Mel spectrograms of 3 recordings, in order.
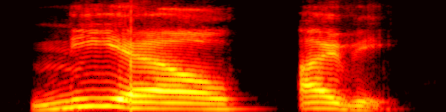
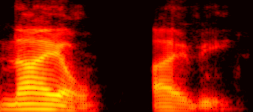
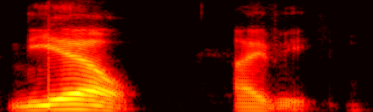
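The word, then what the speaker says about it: Niele Ivey: Can we get the actual pronunciation on her name? He is speaking of Niel Ivy, not Niall Ivy. Niel Ivy.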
